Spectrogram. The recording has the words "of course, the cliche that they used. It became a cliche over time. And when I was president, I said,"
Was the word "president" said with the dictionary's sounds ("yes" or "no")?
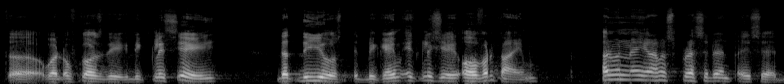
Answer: no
